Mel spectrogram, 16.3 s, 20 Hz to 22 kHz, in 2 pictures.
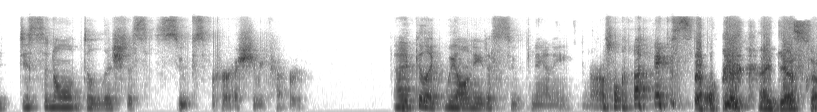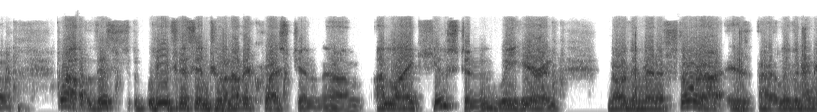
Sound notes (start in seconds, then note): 6.2 chuckles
